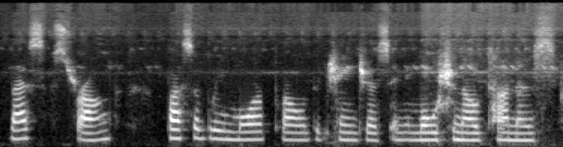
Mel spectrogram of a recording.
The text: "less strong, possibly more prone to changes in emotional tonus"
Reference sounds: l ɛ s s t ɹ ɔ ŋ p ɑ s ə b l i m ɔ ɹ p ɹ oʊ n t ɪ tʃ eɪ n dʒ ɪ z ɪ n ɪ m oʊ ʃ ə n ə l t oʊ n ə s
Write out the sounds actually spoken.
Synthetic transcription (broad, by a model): l ɛ s s t ɹ ɔ ŋ p ɑ s ə b l i m ɔ ɹ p l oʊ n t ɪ tʃ eɪ n dʒ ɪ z ɪ n ɪ m oʊ ʃ ə n ə l t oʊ n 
